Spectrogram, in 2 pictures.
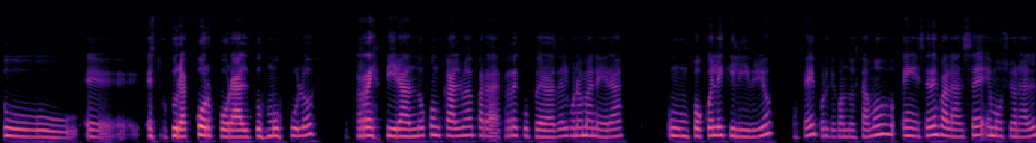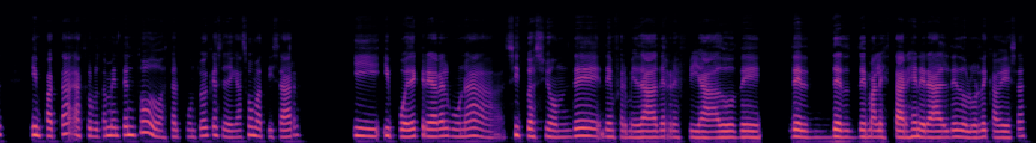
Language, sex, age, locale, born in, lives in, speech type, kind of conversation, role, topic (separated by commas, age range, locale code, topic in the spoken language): Spanish, female, 50-54, es-VE, Venezuela, Portugal, conversation, advice, advisor, ¿Cómo puedo mantenerme emocionalmente estable durante cambios importantes?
